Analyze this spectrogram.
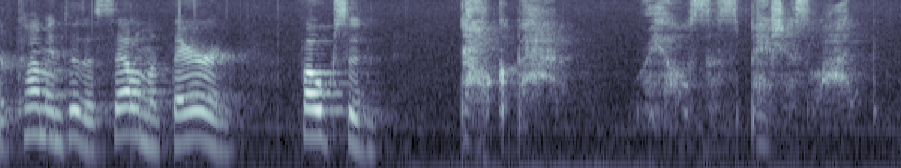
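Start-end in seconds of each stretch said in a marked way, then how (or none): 3.0-5.9 whispered gossip, hushed; suspicious whisper. Acted. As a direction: whisper it like folks talking behind a back. Gossip voiced behind backs.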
